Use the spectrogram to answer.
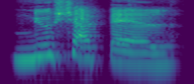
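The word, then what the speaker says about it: Neufchâtel: So it's Neuchâtel cheese. – How do you even spell that? – It's a N-E-U-F-A.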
